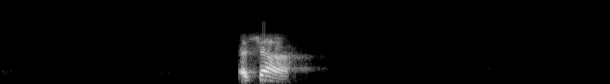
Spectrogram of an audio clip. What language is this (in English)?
Dogri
